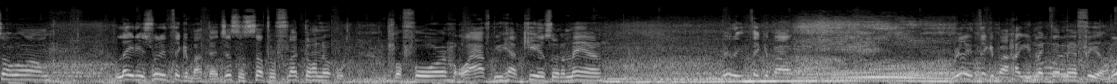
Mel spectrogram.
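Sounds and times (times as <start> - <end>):
speech: 0.0 - 6.6, 7.2 - 11.1
loud muscle car with a chopped muffler rumbling past: 4.5 - 11.1.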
